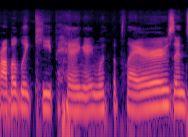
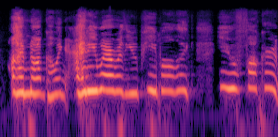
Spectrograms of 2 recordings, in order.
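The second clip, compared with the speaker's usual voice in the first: put-on screaming and crying, much higher pitch; 13 semitones higher, 6 dB louder than usual. Describing a woman told nothing can be done for her brother, imitating screaming and crying. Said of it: "she's like screaming and she's crying".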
